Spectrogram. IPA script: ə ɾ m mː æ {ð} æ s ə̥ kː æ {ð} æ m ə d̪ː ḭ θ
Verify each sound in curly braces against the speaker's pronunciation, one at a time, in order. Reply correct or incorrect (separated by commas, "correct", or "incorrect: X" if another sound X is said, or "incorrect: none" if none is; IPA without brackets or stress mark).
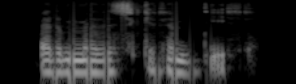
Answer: correct, incorrect: θ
